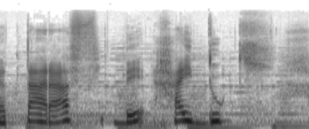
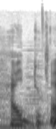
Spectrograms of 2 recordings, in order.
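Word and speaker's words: Taraf de Haïdouks: Eu fui ao Forvo, lá tem uma pronúncia em romeno, e é Taraf de Hajdúk. – Hajdúk. – Sem pronunciar o S ao final. – Taraf de Hajdúk. – Essa trema no I provavelmente faz com que você fale as vogais todas separadas, né? Você fala A-I mesmo, e aí é Hajdúk.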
